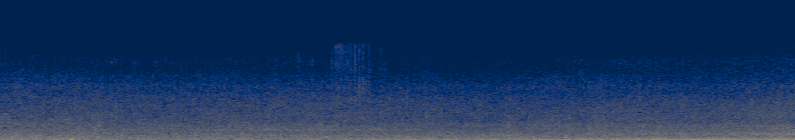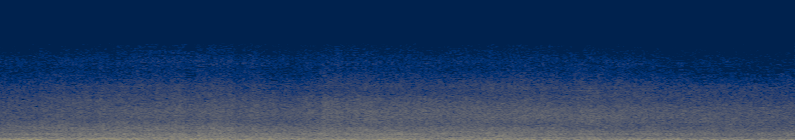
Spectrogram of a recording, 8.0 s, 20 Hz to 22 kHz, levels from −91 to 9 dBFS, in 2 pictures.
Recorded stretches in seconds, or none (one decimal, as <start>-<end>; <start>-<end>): 2.4-6.3; 7.2-8.0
